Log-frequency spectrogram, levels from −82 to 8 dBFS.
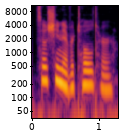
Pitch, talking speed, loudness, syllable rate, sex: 185 Hz, 230 wpm, -14 LUFS, 5.0 syllables/s, female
